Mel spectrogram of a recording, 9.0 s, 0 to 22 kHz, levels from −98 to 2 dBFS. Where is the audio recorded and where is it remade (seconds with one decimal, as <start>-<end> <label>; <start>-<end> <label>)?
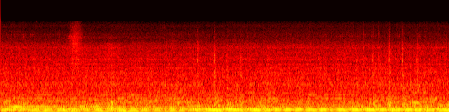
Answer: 0.0-1.5 recorded; 1.5-3.3 remade; 3.3-9.0 recorded

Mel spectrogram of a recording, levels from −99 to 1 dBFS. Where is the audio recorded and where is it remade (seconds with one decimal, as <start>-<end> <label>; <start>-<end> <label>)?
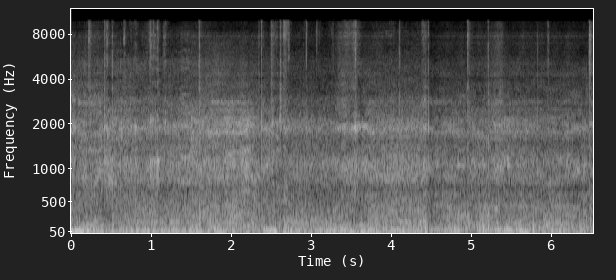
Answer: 0.0-0.6 remade; 0.6-1.5 recorded; 1.5-2.7 remade; 2.7-3.3 recorded; 3.3-3.9 remade; 3.9-4.4 recorded; 4.4-6.5 remade

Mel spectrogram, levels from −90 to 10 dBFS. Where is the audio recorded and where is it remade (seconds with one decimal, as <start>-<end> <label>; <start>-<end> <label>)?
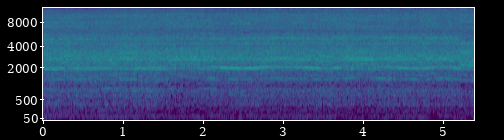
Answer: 0.0-5.4 remade

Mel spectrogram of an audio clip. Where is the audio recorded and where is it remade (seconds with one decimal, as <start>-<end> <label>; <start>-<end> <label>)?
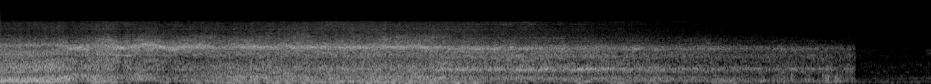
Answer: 0.0-1.5 recorded; 1.5-4.1 remade; 4.1-6.2 recorded; 6.2-7.6 remade; 7.6-9.3 recorded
